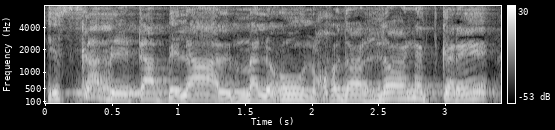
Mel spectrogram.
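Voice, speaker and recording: A man giving a Muharram majlis sermon as a religious orator, telling the story dramatically and voicing its people while speaking directly to the gathering. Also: fairly high pitch.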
